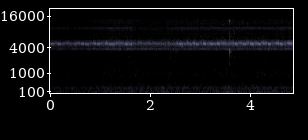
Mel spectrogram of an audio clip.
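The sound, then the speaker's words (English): A steady chorus of crickets chirping, a continuous high-pitched trill that holds evenly throughout, with a low background hum and no voices. “The Cricket said, what's up? The Locust said, what's up?”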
